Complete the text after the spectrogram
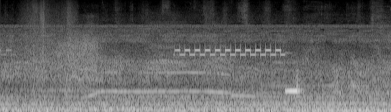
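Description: A mobile phone rings with a trilling ringtone.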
